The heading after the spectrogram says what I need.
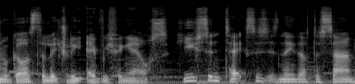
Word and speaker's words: Houston: city in Texas, and while they are spelled the same, they aren't pronounced the same, which, believe me, I found out about in my Neighborhoods of NYC video. In Texas, we have the city of Houston, while in NYC we have Houston Street.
